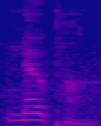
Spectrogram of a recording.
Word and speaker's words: Nopon: You pronounce it Nopon. Over here, we say it with a short vowel.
